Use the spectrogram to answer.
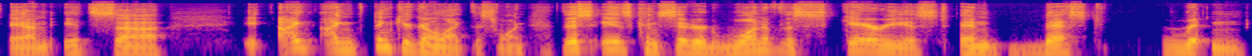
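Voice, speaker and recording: A man hosting an old-time horror radio show in casual, halting, informal chat, often correcting himself. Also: mid-range voice, dry recording, studio quality.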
